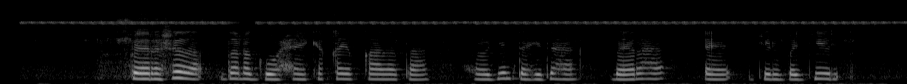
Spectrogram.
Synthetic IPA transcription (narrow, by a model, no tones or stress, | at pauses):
fɛːɾɐʃɐðɐd̪ɐlɐɡɔːħɛjkʰɐqɑjbqɑːðɐt̪ʰaːħɔːt͡ʃɪnt̪ʰɐɦɪd̪ɐɦɐbɛːɾɐɦɐɛː | t͡ʃɪlbɐt͡ʃiːl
